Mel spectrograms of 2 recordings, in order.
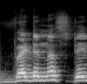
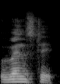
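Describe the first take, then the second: First: The middle 'd' and 'ne' are fully pronounced. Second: The middle 'd' is silent, giving two syllables. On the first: The speaker calls it wrong. "वेडनेसडे नहीं बोलते बच्चे" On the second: The speaker calls it right. "वेंसडे बोला जाता है"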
